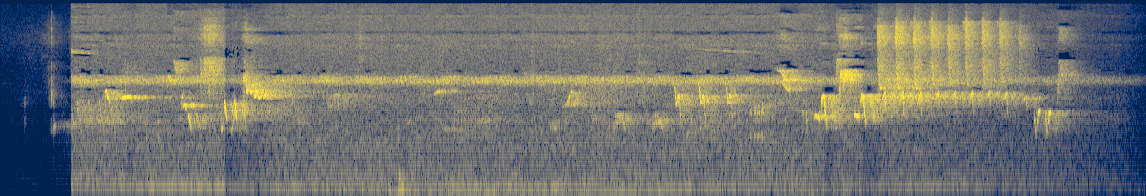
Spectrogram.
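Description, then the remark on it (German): A migratory songbird that flies to Africa sings in short, bright chirping phrases over a steady, high insect or cricket drone, with a low hum underneath; an outdoor scene with no talking. “Es ist ja ein Zugvogel.”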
